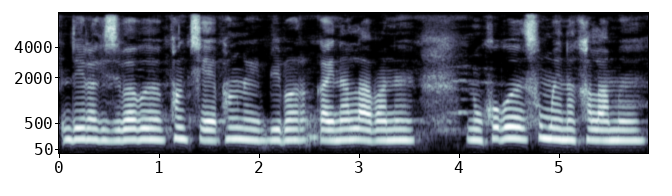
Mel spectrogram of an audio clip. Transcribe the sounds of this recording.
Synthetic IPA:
deɾaɡizibabɯpʰaŋsepʰaŋnajbibaɾɡajnalabanɯ | nɔkʰɔbɯsɔmajnakʰalamɯ

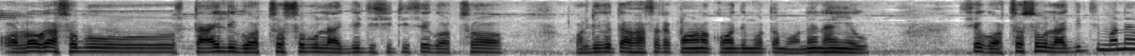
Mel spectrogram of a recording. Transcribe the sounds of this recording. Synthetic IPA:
ɔlɔɡasɔbusʈajliɡɔt͡ʃʰɔsɔbulaɡit͡ʃʰisiʈʰiseɡɔt͡ʃʰɔ | kɔlikɔt̪abʱasaɾekɔɽ̃ɔkɔɔ̃d̪imoɾt̪ɔmɔnenaɦĩew | seɡɔt͡ʃʰɔsɔbulaɡit͡ʃʰimane

